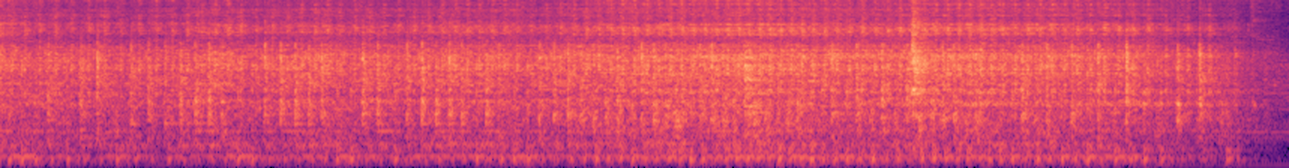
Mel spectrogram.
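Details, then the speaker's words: Motorcycle idling with an uneven, loose internal clatter over the engine beat, about three to four knocks a second, described as strange engine noises. Cause suspected, not confirmed. "Bike के engine में से बड़ी अजीबो-गरीब सी आवाज़ें आ रही है"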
